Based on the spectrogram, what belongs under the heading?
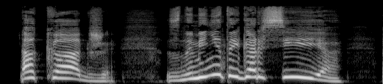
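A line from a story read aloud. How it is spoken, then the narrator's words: Warm exclamation. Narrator (Russian): воскликнул Диего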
